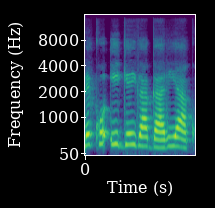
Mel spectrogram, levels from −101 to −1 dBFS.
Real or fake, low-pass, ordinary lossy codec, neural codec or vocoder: fake; 14.4 kHz; AAC, 64 kbps; autoencoder, 48 kHz, 32 numbers a frame, DAC-VAE, trained on Japanese speech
